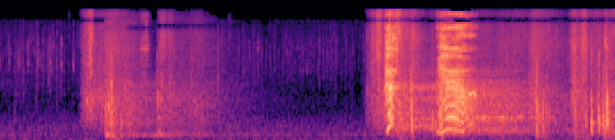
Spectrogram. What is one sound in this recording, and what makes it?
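Boots scrape and thud on a brick wall during a climb.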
